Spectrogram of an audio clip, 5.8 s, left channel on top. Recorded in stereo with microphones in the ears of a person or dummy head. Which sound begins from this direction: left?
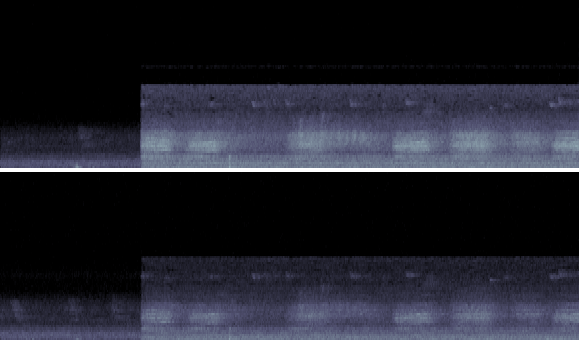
A bird, at 1.4 s.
